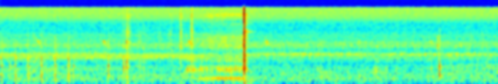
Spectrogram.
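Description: Faint, scattered light clicks and ticks over a quiet background, with one sharper click about three seconds in.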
